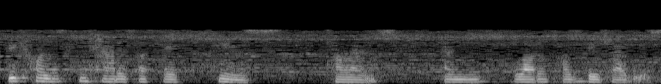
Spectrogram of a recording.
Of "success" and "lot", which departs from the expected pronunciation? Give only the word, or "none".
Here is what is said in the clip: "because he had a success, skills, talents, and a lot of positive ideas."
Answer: success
